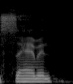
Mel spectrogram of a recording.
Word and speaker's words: salmon: The L is also silent in salmon.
